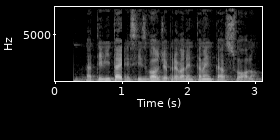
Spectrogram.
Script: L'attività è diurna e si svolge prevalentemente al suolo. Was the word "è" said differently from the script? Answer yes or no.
yes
